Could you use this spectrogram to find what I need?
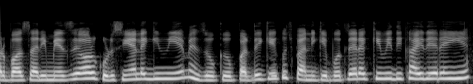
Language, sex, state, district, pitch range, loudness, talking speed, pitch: Hindi, female, Uttar Pradesh, Budaun, 200-265 Hz, -14 LUFS, 290 wpm, 245 Hz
